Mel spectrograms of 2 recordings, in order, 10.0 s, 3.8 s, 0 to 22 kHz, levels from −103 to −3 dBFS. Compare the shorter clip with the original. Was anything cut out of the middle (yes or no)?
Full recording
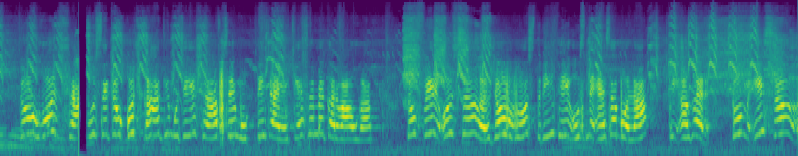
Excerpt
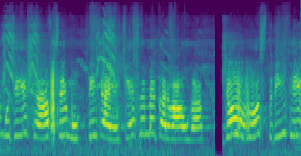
yes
